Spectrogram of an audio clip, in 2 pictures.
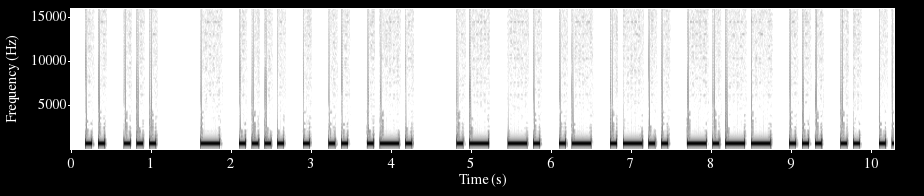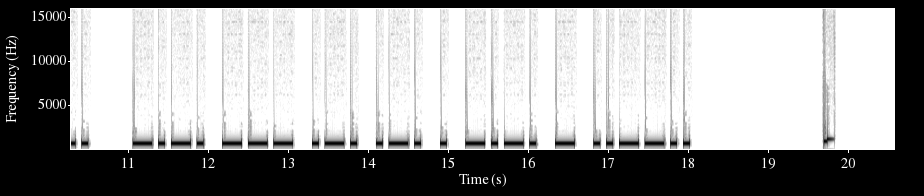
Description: Morse code, heard as a keyed tone, about 16 wpm, 700 Hz. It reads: IS THEIR ANALYSIS CORRECT?
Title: Sentences from Top 1000 Words - Review Part 5 - 15wpm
